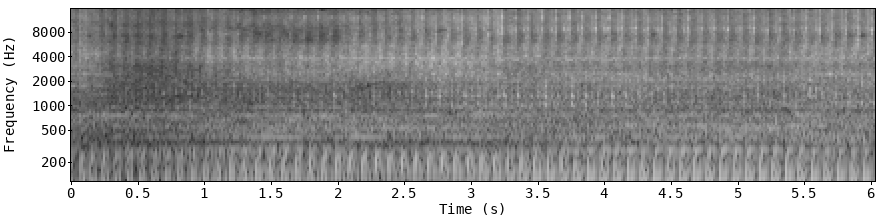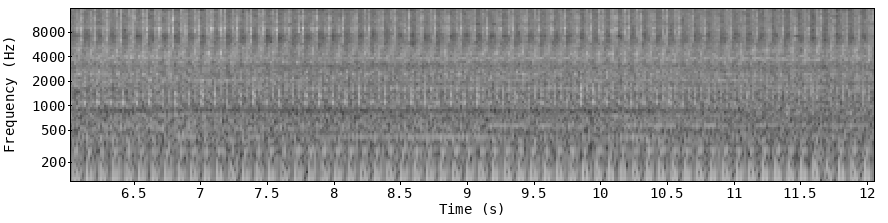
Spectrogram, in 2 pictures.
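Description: Single-cylinder thumps along at about 200 beats a minute with a hard, clattery knock riding on each firing stroke.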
